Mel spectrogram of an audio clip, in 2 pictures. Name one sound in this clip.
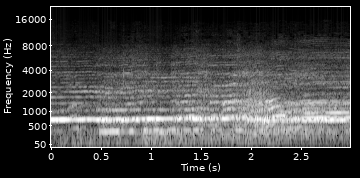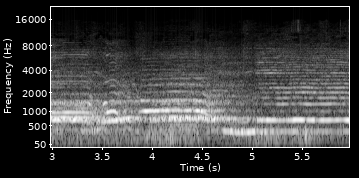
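A group of young men shout and chant loudly nearby, outdoors.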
